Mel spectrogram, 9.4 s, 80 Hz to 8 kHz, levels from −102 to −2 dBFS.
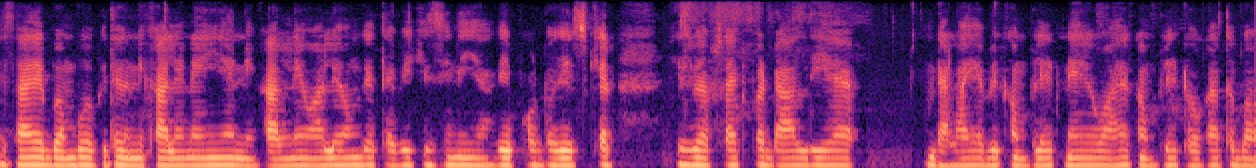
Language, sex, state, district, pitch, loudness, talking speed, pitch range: Hindi, male, Chhattisgarh, Kabirdham, 130 Hz, -19 LUFS, 205 wpm, 130-135 Hz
